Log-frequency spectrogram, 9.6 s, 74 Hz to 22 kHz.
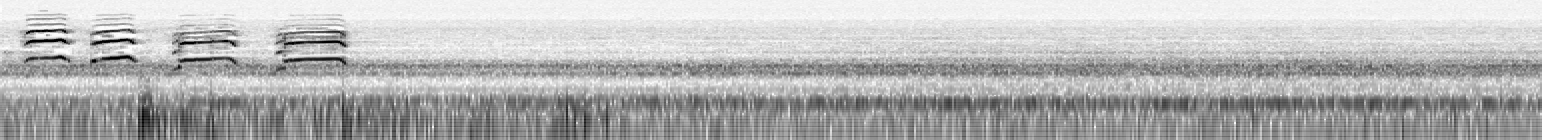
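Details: Female bald eagle calling loudly at her nest tree in Southwest Florida, 20 October 2019, afternoon, as the male brings a squirrel. Four quick, high, rising whistled notes rattle off in a burst, then only steady background hum remains.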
